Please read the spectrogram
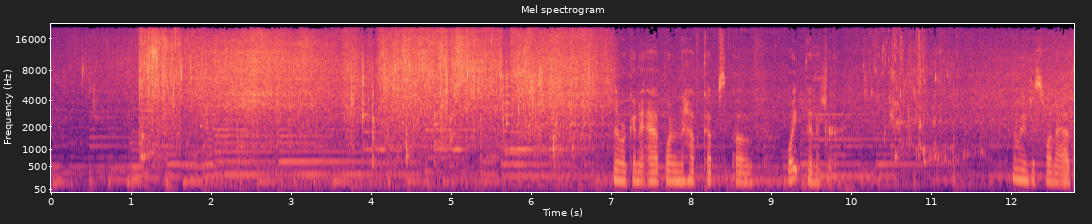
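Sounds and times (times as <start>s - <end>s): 
carrots sizzling in a pan of frying onions and garlic: 0.0s - 12.7s
stirring scraping and clattering in a pan: 1.0s - 7.1s
speech: 7.0s - 10.0s, 12.0s - 12.7s.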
